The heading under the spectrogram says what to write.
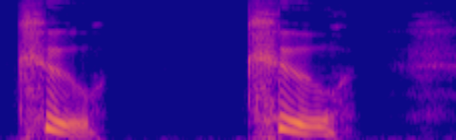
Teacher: roof of your mouth ku ku no K is the voiceless your vocal folds are not vibrating which you can feel if you touch your Adam's apple or the top of your head and it's velar meaning that · And it's velar, meaning that the back of your tongue is touching that squishy part at the back of the roof of your mouth. It's where it gets soft, the soft palate it's sometimes called.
